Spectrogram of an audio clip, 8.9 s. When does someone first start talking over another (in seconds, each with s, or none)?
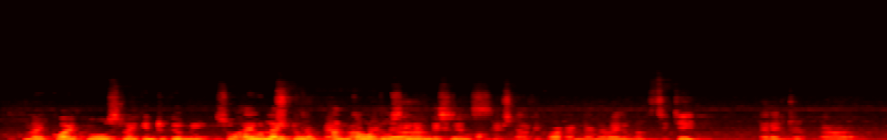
2.7 s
